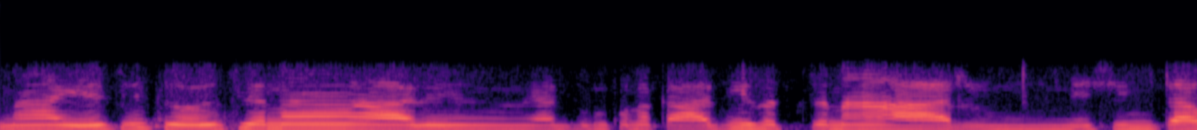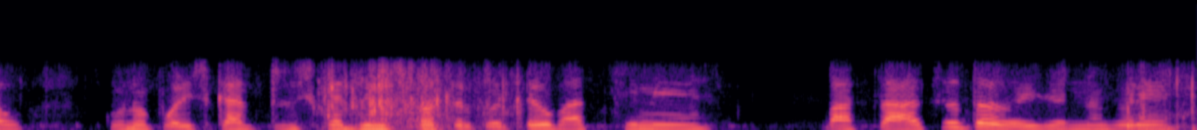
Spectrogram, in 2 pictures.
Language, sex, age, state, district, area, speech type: Bengali, female, 30-45, West Bengal, Birbhum, urban, conversation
